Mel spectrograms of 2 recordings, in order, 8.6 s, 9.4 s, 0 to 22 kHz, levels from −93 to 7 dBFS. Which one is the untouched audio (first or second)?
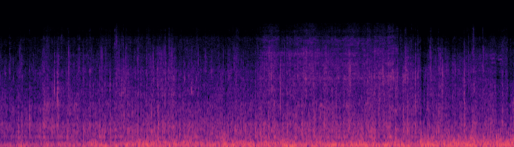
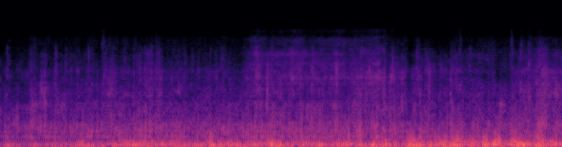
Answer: first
